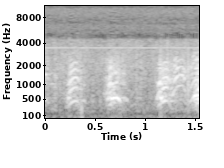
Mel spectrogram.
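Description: Sled dogs of a Navy Antarctic expedition give four short, muffled barks and yips in an uneven rhythm, at moderate distance, with a dull, old-recording quality.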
